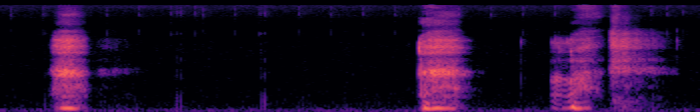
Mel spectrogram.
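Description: Slow, heavy breaths with no talking: a long breath, a pause, another, then two quick ones in a row. Each is a soft, airy rush with faint clicks between.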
